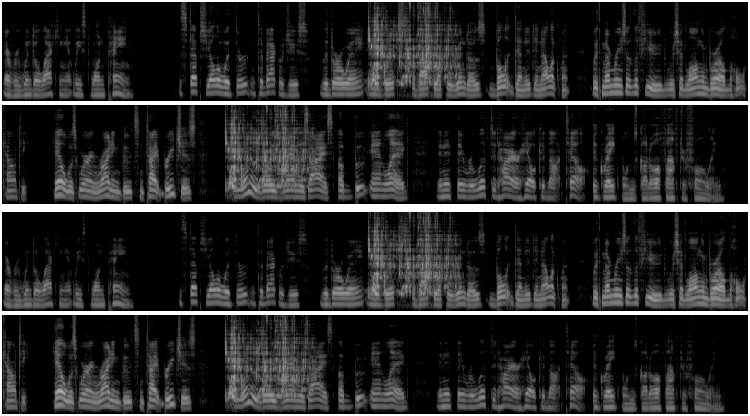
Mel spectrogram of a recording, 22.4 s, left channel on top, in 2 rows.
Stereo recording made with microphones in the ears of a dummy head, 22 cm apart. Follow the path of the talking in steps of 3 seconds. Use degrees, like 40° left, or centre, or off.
60° left, 50° left, 30° left, 10° right, 10° left, 50° left, 60° left, 60° left.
